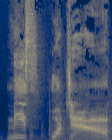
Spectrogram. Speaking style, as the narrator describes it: Pierre shouted at her

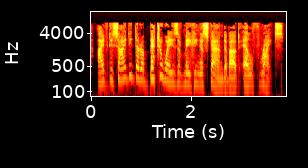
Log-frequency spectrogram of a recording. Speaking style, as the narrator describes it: said Hermione haughtily

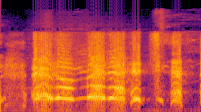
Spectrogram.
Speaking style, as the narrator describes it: I was gonna scream

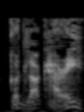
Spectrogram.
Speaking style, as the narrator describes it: Hagrid whispered

